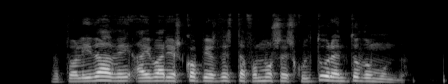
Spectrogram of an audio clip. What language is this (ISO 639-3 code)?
glg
